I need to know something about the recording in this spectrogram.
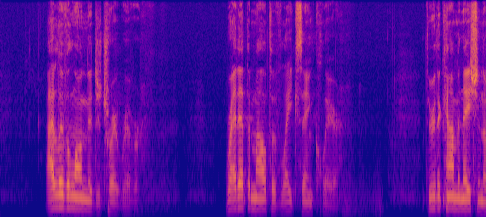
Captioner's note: none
